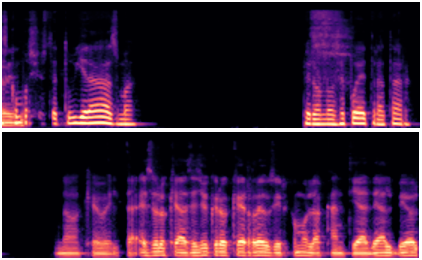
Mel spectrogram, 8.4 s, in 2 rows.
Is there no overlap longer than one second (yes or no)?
yes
